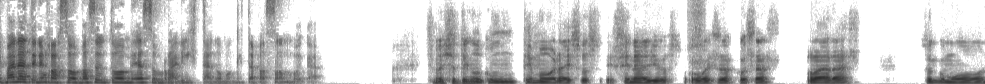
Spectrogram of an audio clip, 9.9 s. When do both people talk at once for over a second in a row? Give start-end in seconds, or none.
none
